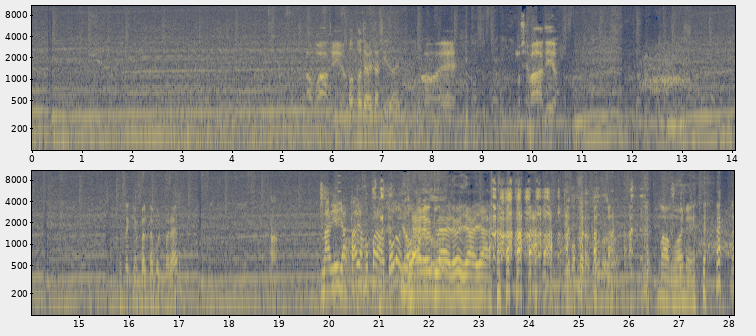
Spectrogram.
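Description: A racing car engine roars steadily, rising in pitch as it speeds up and dropping with each gear change.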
